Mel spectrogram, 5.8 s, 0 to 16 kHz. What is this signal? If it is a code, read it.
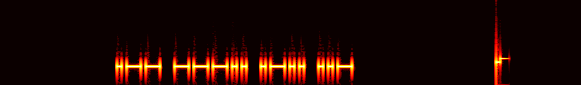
Morse code, heard as a keyed tone, about 25 wpm, 700 Hz. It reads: W8LU
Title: USA Call Signs - 4 Characters - 2x Character Spacing - 25wpm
